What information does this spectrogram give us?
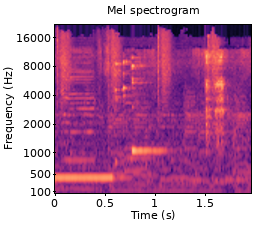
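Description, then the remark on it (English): The Telegram app's incoming-call ringtone plays alone: loud, bright chiming tones that hold a note, then step through a short melodic phrase of several pitches. “That's the Telegram ring.”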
